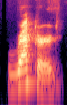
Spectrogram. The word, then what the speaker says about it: record: it's pronounced with uh the stress in the first position the first syllable but if it's to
